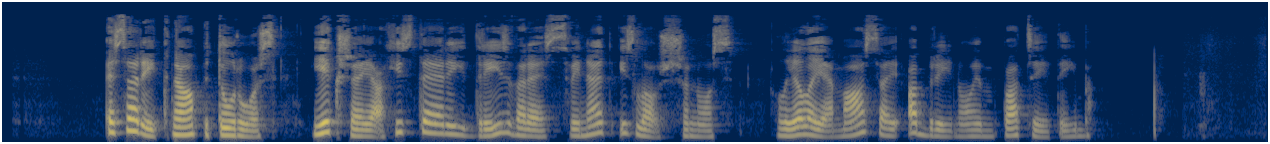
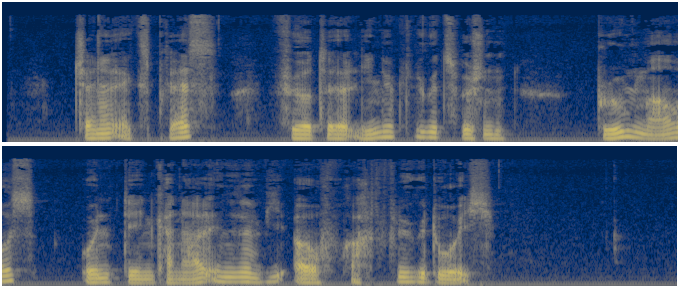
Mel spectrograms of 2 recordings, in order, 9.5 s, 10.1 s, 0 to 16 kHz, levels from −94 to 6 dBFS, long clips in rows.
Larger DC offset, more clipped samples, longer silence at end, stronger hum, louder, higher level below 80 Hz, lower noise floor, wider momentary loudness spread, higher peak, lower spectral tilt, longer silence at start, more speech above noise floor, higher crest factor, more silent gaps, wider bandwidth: neither; neither; about the same, 1.35 s vs 1.4 s; second, none vs 50 Hz at -45 dBFS; second, -25 LUFS vs -22 LUFS; second, -78 dBFS vs -46 dBFS; first, -78 dBFS vs -53 dBFS; first, 16 LU vs 10 LU; about the same, -4 dBFS vs -4 dBFS; second, -4.5 dB/octave vs -7 dB/octave; first, 0.8 s vs 0.55 s; first, 53 dB vs 32 dB; about the same, 22 dB vs 20 dB; neither; about the same, 11.5 kHz vs 11.5 kHz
